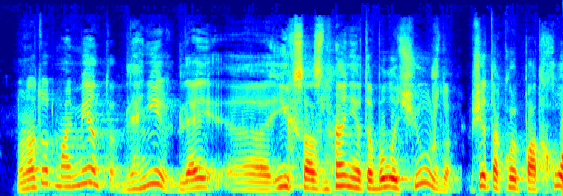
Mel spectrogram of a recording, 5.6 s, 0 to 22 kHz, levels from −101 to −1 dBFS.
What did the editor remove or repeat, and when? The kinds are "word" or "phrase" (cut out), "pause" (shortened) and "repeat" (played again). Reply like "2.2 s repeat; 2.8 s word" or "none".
4.6 s pause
